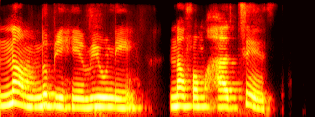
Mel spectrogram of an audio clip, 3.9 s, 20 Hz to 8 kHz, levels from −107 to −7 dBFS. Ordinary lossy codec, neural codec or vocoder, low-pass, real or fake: none; codec, 16 kHz, 2 kbps, X-Codec, HuBERT features, trained on balanced general audio; 7.2 kHz; fake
